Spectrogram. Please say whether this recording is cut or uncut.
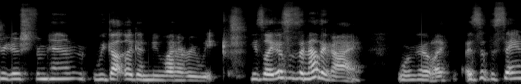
uncut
